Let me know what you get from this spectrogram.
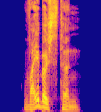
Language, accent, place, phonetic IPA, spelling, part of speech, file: German, Germany, Berlin, [ˈvaɪ̯bɪʃstn̩], weibischsten, adjective, De-weibischsten.ogg
- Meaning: 1. superlative degree of weibisch 2. inflection of weibisch: strong genitive masculine/neuter singular superlative degree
